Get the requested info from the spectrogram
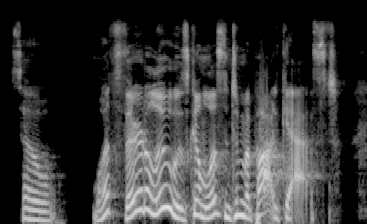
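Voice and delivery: poor fake Transatlantic accent. Speaker tries plugging their podcast in a put-on accent, bad Transatlantic accent. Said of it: "a bad one".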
